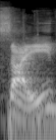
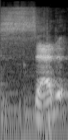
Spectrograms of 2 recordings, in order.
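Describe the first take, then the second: First: It is said as two syllables, sa-eed. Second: It sounds like the English word said. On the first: The speaker calls it right. "apparently it's pronounced Saeed" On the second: The speaker calls it wrong. "that's how it looks from an English word"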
